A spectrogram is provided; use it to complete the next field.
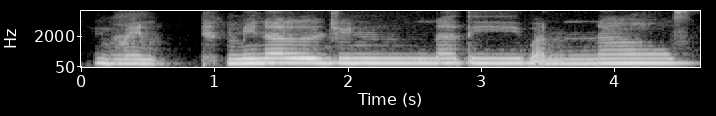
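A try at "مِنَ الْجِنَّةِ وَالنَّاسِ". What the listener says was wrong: जिन्नति, इसको भी एक हरकत करना है, जिन्नति, ती, जिन्नती, बस ज़्यादा लंबा नहीं, जिन्नती वन, जिन्नती, हाँ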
